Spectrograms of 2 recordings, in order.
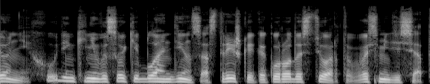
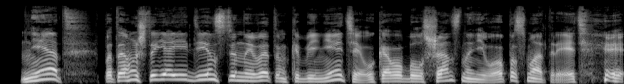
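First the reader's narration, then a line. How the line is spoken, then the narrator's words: Laughing. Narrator (Russian): рассмеялся Бенни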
